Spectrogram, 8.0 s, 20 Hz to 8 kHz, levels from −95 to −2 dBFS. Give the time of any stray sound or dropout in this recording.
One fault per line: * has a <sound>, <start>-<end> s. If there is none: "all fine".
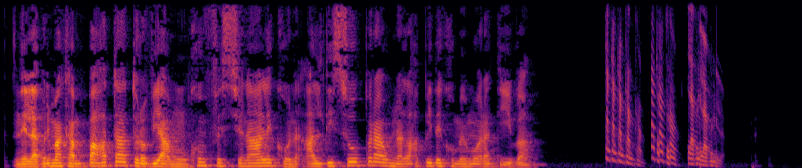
* has a chirp, 6.0-7.2 s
